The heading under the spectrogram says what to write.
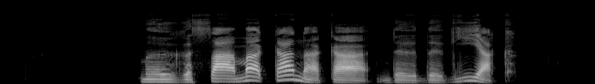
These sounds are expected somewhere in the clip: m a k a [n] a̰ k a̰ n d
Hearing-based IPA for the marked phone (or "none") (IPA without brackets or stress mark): n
